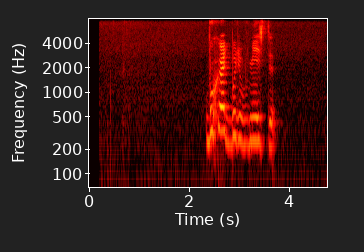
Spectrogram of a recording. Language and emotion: Russian, positive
